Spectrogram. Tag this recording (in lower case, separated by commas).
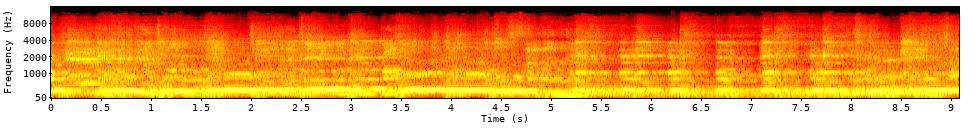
music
